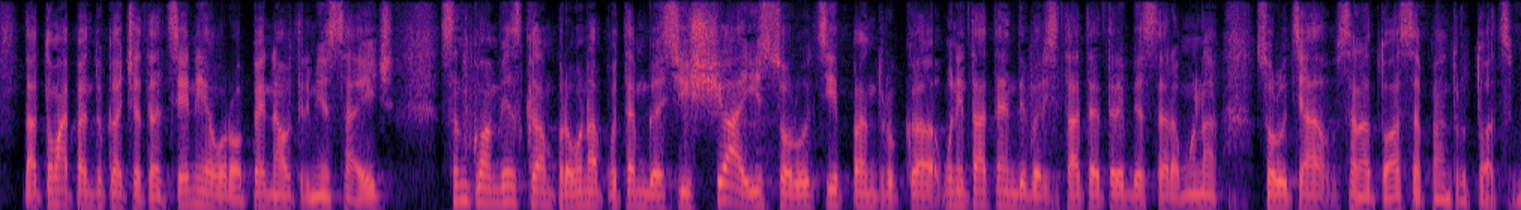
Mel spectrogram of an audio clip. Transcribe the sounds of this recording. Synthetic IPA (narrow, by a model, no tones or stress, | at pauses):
d̪art̪ot̪majpe̞nt̪ɾukət͡ʃe̞t̪ət̪senije̞uɾo̞pe̞nʲawt̪ɾimisa̰it͡ʃʲsɨnt̪̚ko̞nvinskəɨmpɾe̞unəput̪e̞mɡəsiʃiait͡ʃʲso̞lut̪sijpe̞nt̪ɾukəunit̪at̪eaɨnd̪ive̞rsi̥t̪at̪et̪ɾe̞buje̞səɾəmɨnəso̞lut̪sijasənət̪oasəpe̞nt̪ɾut̪o̞̰t̪sʲ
